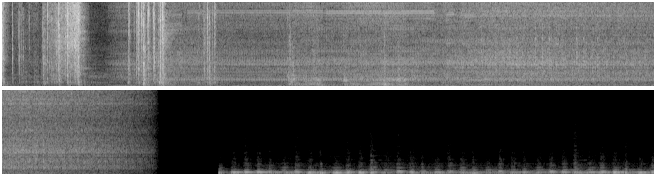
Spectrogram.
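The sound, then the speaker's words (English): A VHS tape goes into a VCR with a few clacks at the start, then steady mechanical whirring, a brief silence and a low even hum from the machine. “let's pop in our first scary tape while I finish up using the tape to tape up the... Here's the tape. Into the VCR we go.”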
